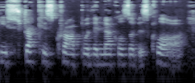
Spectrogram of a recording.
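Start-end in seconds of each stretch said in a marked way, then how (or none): none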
